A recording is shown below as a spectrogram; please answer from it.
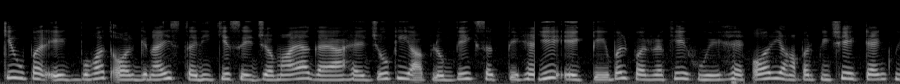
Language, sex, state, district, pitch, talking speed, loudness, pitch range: Hindi, female, Maharashtra, Nagpur, 230 Hz, 200 wpm, -26 LUFS, 220-260 Hz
